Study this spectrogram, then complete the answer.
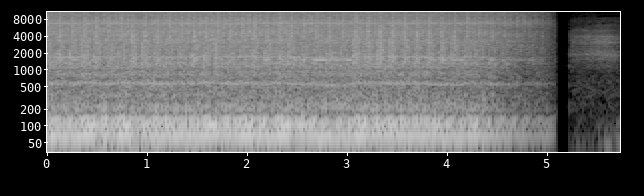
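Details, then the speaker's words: MGB GT classic engine with SU HIF4 carburetors, timing light on cylinder 1 HT lead; steady slightly lumpy idle around 160 beats a minute before cutting off; ignition timing out of adjustment, needs setting. "So I'll start the engine and I'll show you an indication of it running with the gun pointed at it so you can see the marker, and then we'll have to adjust the timing for this car."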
